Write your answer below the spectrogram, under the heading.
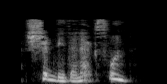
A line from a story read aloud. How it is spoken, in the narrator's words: he muttered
